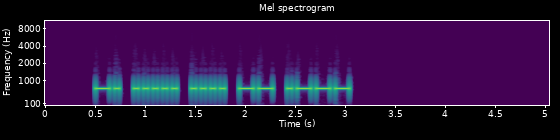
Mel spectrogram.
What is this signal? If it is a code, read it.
Morse code, heard as a keyed tone, about 25 wpm, 700 Hz. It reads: N5HMJ
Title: USA Call Signs - 5 Characters - Repeated 3x - 25wpm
